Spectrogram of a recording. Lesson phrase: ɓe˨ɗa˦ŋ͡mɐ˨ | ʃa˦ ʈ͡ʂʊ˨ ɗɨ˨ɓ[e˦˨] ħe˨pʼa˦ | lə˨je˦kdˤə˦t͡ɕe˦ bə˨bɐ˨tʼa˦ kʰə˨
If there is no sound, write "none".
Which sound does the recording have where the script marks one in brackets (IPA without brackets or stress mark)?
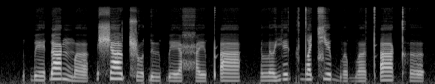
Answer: e˨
